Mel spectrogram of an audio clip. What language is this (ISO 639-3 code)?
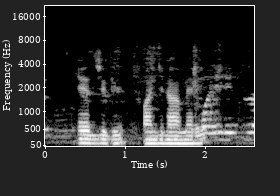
doi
